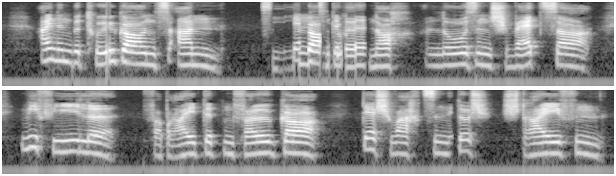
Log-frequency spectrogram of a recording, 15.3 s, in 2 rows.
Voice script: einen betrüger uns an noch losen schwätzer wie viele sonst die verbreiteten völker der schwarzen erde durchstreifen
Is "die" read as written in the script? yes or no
no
